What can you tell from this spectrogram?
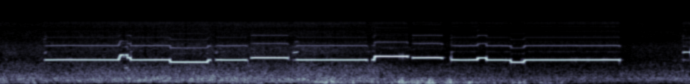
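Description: Solo flute music: a slow melody of held notes stepping up and down in pitch, with a short pause near the end.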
